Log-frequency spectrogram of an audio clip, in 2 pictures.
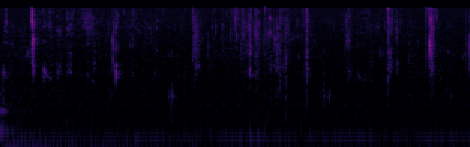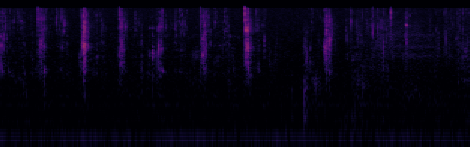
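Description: Faint, irregular wet clicks and smacks of a person chewing and gnawing braised pig's trotter meat off the bone.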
